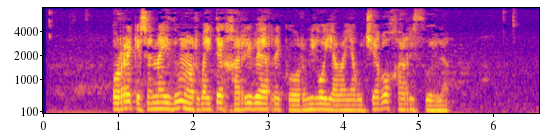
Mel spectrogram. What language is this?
Basque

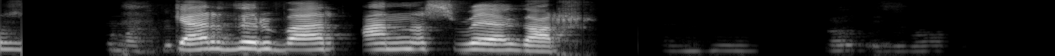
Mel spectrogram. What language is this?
Icelandic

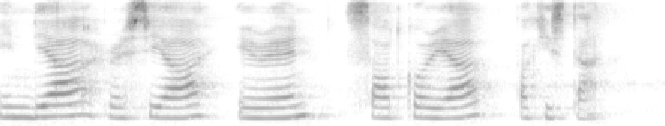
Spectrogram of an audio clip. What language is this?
Manipuri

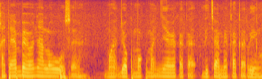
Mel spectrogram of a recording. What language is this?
Luo (Kenya and Tanzania)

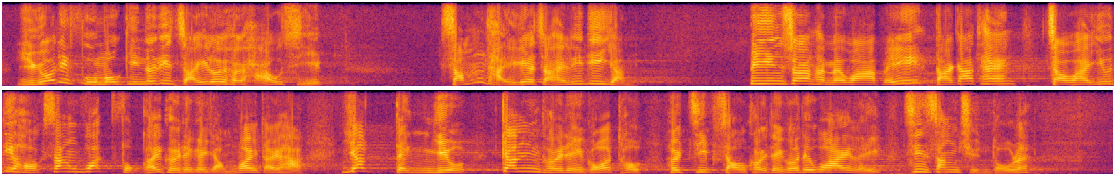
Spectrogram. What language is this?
Cantonese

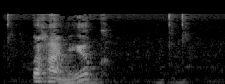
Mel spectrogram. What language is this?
Turkish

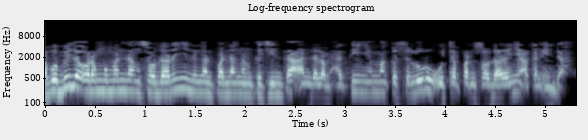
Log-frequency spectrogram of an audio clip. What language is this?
Malay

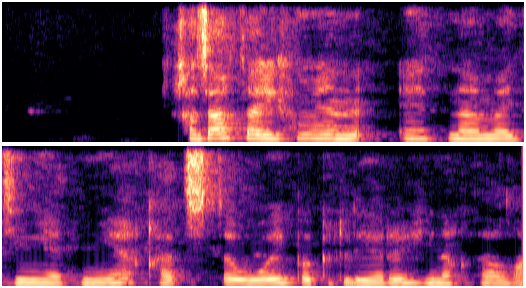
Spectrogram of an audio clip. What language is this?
Kazakh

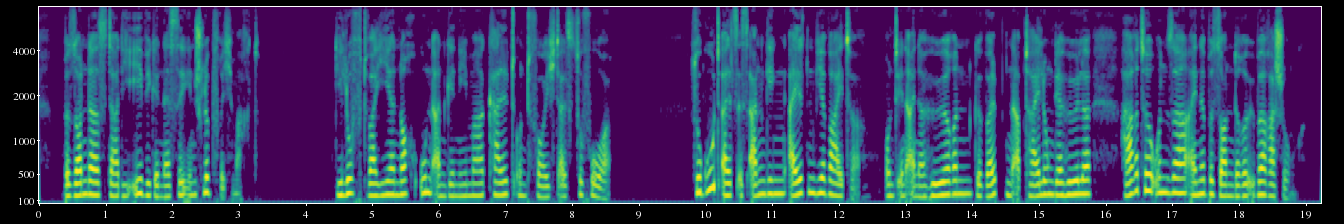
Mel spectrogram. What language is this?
German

